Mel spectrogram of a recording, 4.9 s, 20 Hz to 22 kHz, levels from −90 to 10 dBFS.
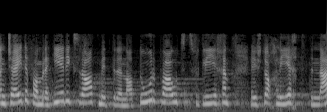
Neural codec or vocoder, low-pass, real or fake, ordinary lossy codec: none; 7.2 kHz; real; none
